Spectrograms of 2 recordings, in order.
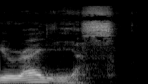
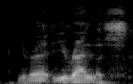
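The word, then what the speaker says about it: Euryalus: Well, he and his staff were aboard the Euralus. – Oh, bad effort. – Euralus. Which is situated just off W Beach.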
